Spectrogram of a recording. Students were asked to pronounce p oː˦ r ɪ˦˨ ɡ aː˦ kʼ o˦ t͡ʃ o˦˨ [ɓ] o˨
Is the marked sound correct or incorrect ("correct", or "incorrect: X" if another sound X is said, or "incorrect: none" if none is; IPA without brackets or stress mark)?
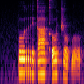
correct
